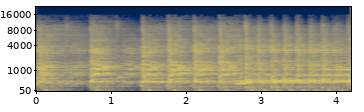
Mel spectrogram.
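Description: Live band music with a man singing into a microphone over a steady beat.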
